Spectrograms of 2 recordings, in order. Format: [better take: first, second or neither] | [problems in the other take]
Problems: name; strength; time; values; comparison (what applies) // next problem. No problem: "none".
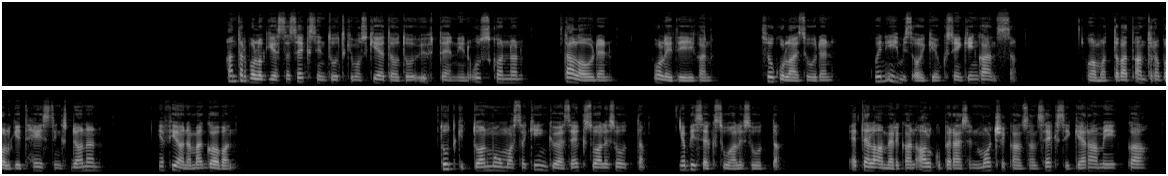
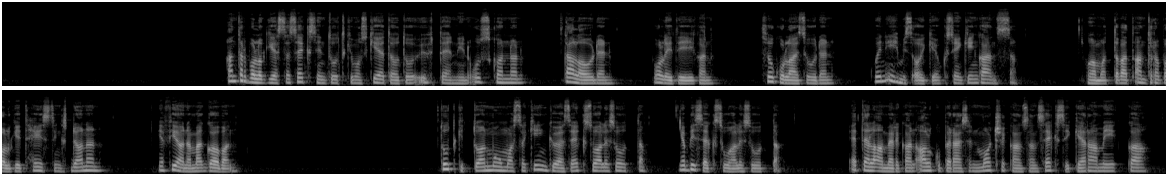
second | thin; somewhat; fading below 350 Hz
